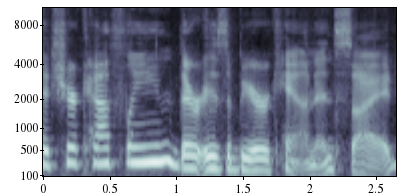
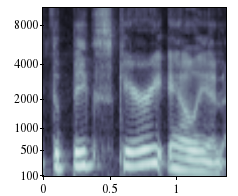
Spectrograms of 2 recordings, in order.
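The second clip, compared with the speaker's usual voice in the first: ordinary talk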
